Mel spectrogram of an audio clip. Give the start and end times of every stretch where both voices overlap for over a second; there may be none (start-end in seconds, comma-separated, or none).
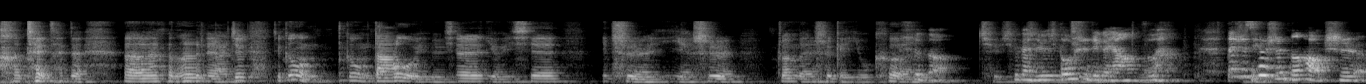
10.1-11.5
